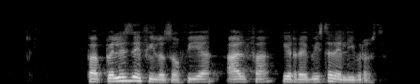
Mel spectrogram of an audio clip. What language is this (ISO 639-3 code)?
spa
